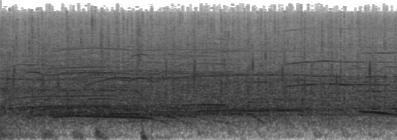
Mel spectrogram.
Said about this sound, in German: Bitte Riesenapplaus noch mal unsere Gäste.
